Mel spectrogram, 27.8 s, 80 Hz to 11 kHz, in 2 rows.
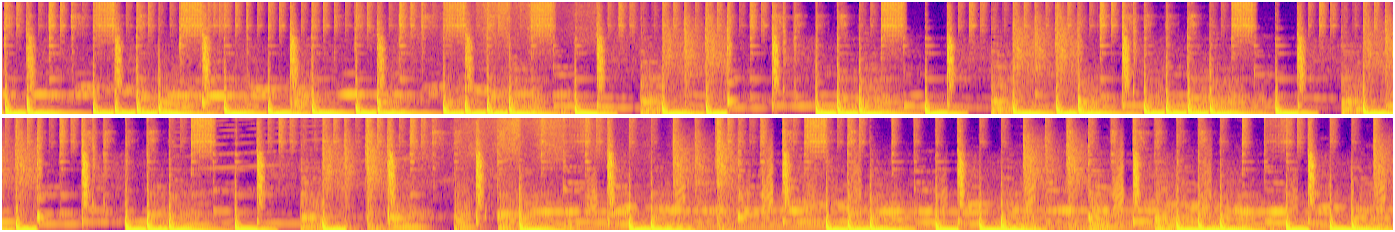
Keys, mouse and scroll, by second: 6.2 click, 10.3 click, 12.8 n.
